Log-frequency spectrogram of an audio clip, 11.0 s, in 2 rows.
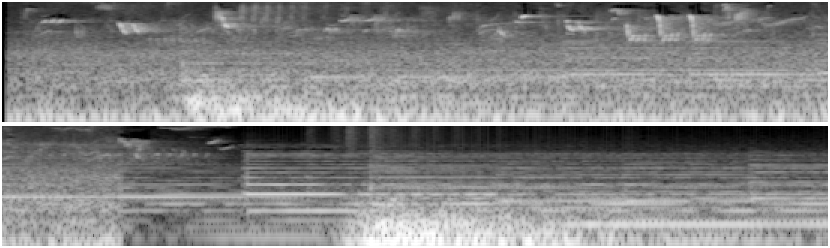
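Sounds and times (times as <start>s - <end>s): birds chirping: 0.0s - 7.2s.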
